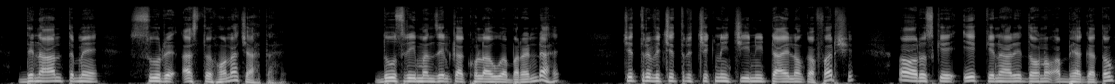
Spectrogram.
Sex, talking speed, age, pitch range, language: male, 145 wpm, 50-69, 125-155 Hz, Hindi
